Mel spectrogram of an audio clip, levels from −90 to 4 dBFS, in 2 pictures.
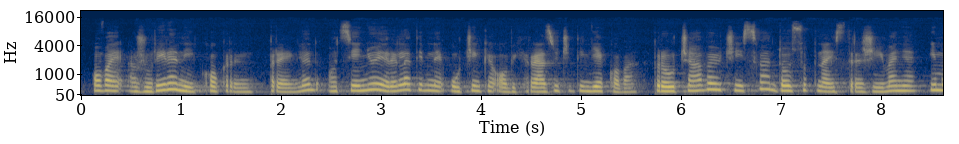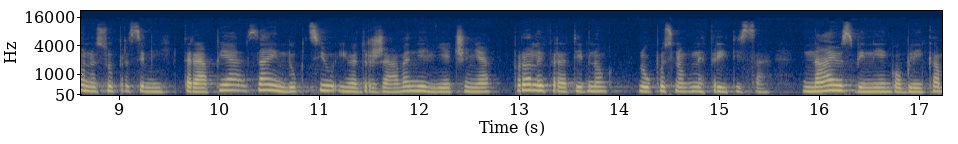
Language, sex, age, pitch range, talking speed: Croatian, female, 40-59, 200-235 Hz, 90 wpm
